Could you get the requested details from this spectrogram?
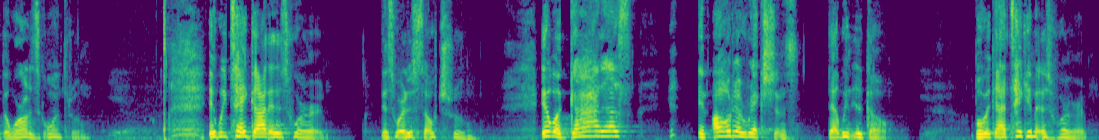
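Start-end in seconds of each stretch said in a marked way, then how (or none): none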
